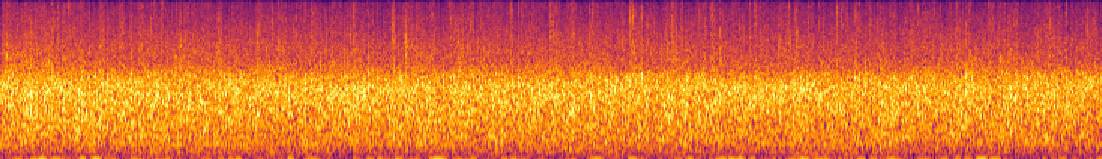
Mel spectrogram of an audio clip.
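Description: Steady applause from a large concert audience.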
